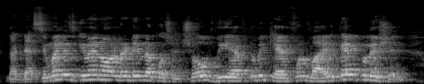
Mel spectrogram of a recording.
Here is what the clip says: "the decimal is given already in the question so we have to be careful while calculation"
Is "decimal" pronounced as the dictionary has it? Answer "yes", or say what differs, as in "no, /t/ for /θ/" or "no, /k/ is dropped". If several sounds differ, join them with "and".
no, /n/ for /l/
